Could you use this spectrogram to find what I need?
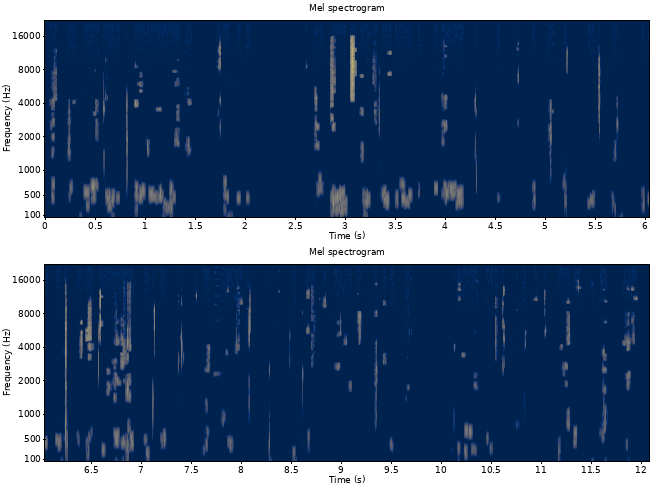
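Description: Keys clatter softly on laptop keyboards.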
